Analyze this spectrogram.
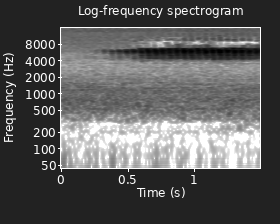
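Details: Palm Warbler in spring on the Orono Bog Boardwalk, Bangor City Forest, Maine, gives a loose, rattly, high, thin trill of rapidly repeated notes, about twenty a second, over a faint low hum.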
